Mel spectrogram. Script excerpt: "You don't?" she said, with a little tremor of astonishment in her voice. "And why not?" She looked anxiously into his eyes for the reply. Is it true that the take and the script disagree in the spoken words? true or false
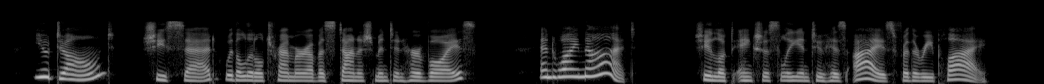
false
